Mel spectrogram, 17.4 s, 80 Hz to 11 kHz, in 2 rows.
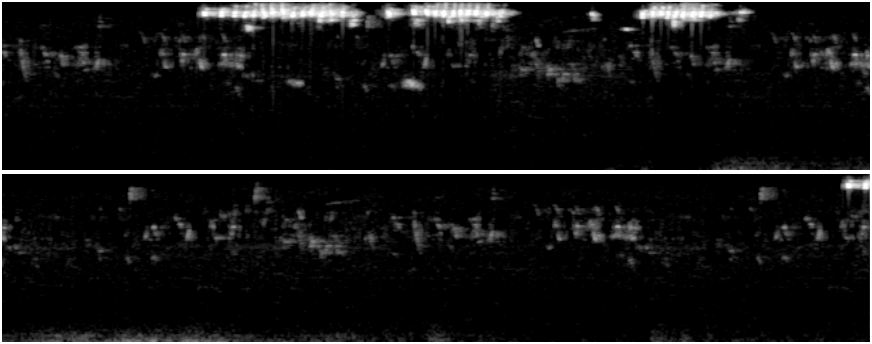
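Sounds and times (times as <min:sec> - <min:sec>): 
faint bird twittering: 0:02.0 - 0:05.1, 0:05.8 - 0:08.9, 0:14.2 - 0:17.3
low rumbling noise: 0:07.3 - 0:14.0, 0:15.1 - 0:17.1.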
